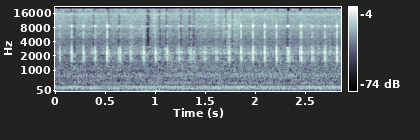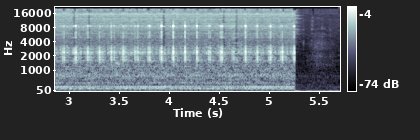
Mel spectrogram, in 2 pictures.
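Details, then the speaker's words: PC case front fan spinning up: steady hum with a fast light rattling tick about four times a second at a certain RPM range, from a dry fan bearing. "you'll hear as the RPM REM something it really starts to get a bit noisy"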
